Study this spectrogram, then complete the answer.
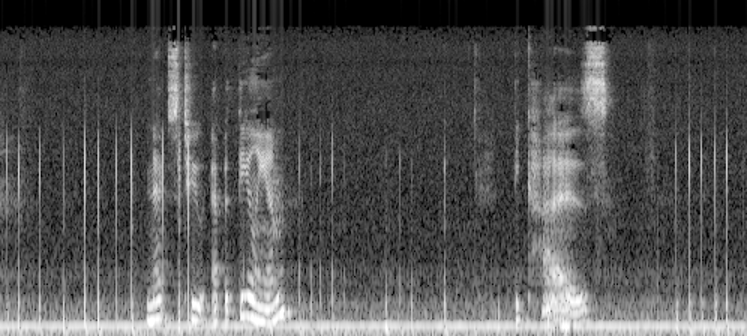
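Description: A stylus taps and scratches on a tablet.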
